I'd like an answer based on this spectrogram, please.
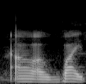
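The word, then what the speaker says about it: Isle of Wight: Windsor I think yeah a a white County a white that's how you pronounce it 8 Ines near Smithfield 5.6 in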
